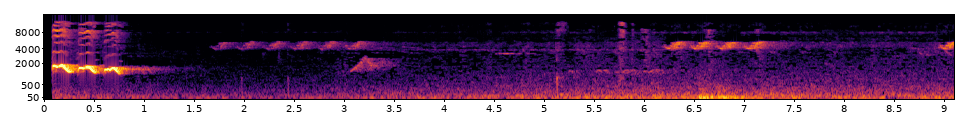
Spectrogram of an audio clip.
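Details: In the morning, an Indian cuckoo gives one quick phrase of four whistled notes at the start, then falls silent while small birds chirp faintly and high in the background.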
